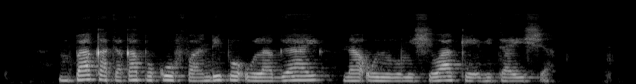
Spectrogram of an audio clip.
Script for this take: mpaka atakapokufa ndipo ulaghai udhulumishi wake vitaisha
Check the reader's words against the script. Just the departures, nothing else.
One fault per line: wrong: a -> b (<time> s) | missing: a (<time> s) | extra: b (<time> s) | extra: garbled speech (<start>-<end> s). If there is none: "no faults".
extra: na (3.4 s)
